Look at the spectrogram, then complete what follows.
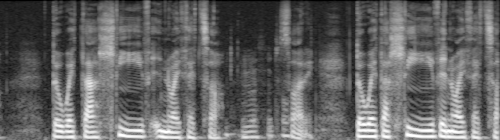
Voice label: "llif", Welsh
